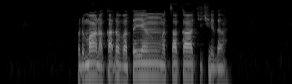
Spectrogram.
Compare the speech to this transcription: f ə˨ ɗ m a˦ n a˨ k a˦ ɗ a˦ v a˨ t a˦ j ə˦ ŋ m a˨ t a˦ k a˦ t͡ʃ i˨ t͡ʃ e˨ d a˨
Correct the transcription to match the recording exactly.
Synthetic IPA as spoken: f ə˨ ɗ m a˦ n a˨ k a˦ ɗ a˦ v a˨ t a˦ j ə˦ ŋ m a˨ t͡s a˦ k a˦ t͡ʃ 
